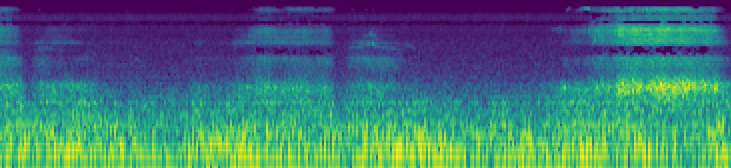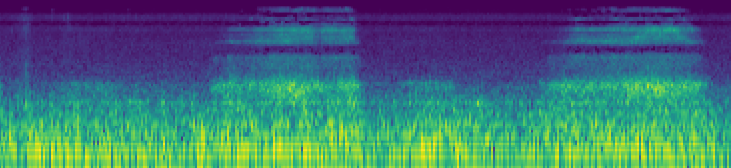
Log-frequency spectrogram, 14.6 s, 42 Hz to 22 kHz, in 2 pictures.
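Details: Maria, a 12-year-old fawn female senior Pug in Japan, recorded in December 2022, breathes noisily while resting: soft hissing, snore-like breaths recur every three to four seconds, each lasting about a second, over a quiet low background hum.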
